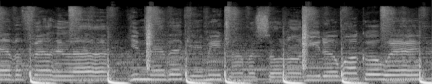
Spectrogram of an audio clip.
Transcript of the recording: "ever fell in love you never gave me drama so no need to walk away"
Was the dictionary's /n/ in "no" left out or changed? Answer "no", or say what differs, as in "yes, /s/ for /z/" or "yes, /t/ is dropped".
yes, /l/ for /n/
